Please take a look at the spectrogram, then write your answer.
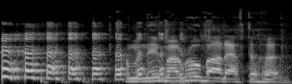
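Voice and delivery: raider voice. Retold or imitated. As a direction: gush like a dopey raider. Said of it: "maybe some raider was like".

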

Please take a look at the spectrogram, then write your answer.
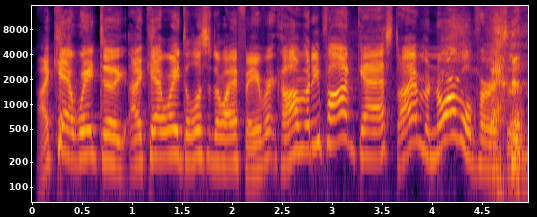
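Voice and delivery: high, chirpy listener parody; mocking a podcast listener. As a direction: play a smug normal fan. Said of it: "That's how they sound".

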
